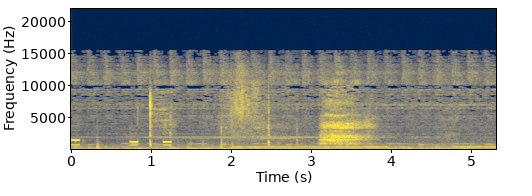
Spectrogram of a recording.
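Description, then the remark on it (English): Near the start, a few quick phone keypad tones beep in succession as someone dials 911 to report an accident. A sharp, noisy breath follows over a low, steady background hum. “No, listen, there's been an accident. I need to make a call.”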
